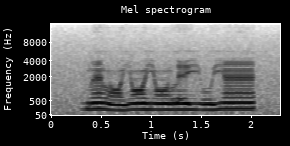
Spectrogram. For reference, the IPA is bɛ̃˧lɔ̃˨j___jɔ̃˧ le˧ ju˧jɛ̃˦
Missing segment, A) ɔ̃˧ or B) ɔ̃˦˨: A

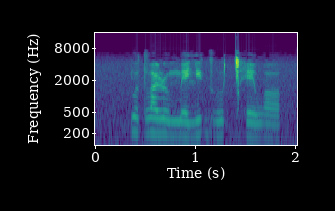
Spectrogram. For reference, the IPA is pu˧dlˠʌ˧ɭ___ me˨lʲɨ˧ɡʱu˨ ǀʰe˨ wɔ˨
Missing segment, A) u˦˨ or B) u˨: B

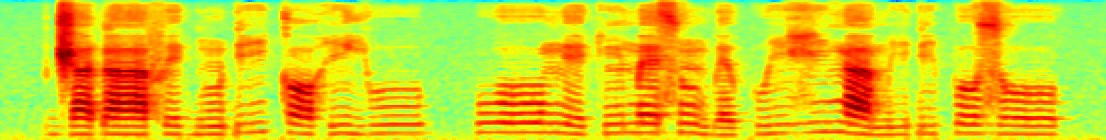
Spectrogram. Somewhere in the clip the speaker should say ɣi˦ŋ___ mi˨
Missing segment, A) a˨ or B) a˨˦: A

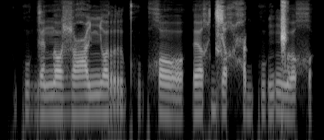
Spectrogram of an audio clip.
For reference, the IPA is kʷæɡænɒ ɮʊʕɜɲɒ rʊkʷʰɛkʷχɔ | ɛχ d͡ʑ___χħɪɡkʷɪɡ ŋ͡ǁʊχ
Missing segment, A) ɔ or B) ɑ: B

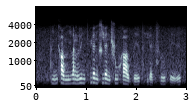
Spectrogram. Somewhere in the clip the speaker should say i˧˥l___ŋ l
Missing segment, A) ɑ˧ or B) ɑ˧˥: A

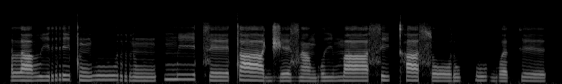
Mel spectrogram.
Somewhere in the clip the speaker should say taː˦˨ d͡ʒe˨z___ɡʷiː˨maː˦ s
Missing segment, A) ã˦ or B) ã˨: B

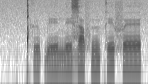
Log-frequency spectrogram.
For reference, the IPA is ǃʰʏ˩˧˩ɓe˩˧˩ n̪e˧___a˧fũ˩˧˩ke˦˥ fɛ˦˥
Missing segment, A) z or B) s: A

